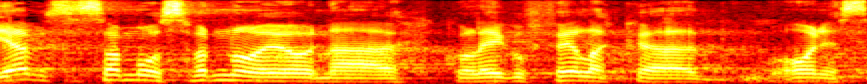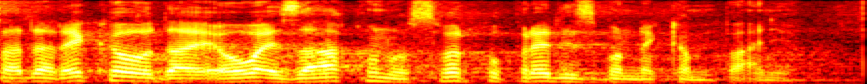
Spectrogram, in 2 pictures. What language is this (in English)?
Croatian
